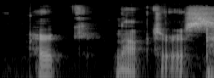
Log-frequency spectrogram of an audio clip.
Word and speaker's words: Percnopterus: Neophron Percnopterus. – Percnopterus? – Percnopterus. – Percnopterus. – Yes. – I was adding extra syllables.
